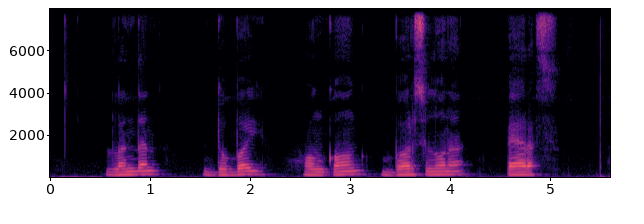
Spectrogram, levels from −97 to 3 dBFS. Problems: none marked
